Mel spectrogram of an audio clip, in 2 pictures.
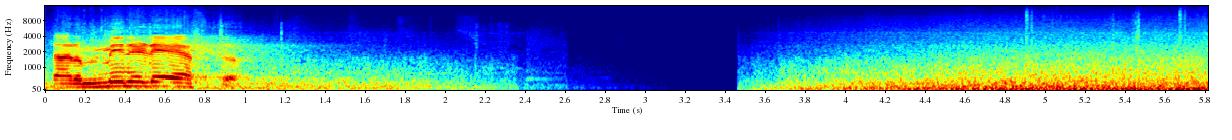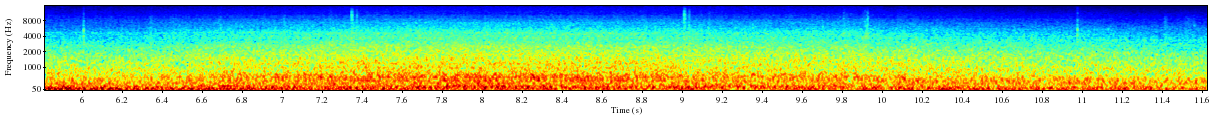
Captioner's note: engine roaring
